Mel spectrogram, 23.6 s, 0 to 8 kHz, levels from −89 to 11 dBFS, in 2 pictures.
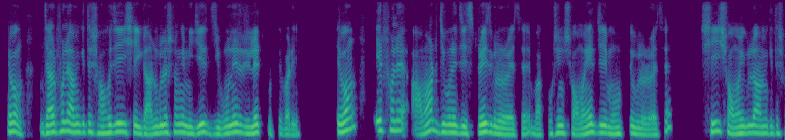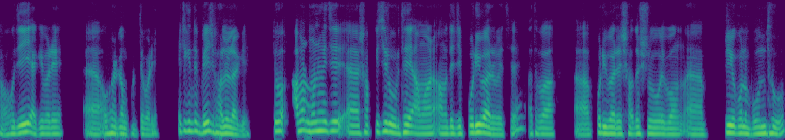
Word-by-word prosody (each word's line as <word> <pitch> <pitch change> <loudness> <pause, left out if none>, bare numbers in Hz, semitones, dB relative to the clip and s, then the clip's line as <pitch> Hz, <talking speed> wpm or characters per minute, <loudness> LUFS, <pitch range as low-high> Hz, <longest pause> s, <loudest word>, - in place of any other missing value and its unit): এবং 185 -1 +3 0.4
যার 170 +2 +3
ফলে 200 0 +2
আমি 175 - +2
কিন্তু 175 +1 -1
সহজেই 165 +4 +2
সেই 155 -3 +2
গানগুলোর 150 +6 +1
সঙ্গে 175 -1 +1
নিজের 160 +5 +3
জীবনের 150 +7 +2
রিলেট 160 +4 +3
করতে 145 - -11
পারি 115 -3 -5 0.7
এবং 200 +5 +5 0.4
এর 215 - +3
ফলে 210 -1 -1 0.3
আমার 170 +11 0
জীবনে 170 -1 +3
যে 150 - +3
স্ট্রেস 165 +4 +4
গুলো 140 -3 +2
রয়েছে 120 +1 -4 0.2
বা 120 - -4
কঠিন 150 +4 0
সময়ের 135 +7 +1
যে 165 - +3
মুহূর্ত 140 +2 -3
গুলো 125 -2 -2
রয়েছে, 120 -1 -6 0.6
সেই 185 +1 +1
সময়গুলো 150 +4 +1
আমি 150 0 -1
কিন্তু 150 0 -5
সহজেই 140 +7 +4
একেবারে 135 +1 -2 0.5
এ - - -5 0.2
ওভারকাম 140 -1 +1
করতে 130 -1 -9
পারি। 115 - -6 0.4
এটি 185 +2 -4
কিন্তু 195 0 +1
বেশ 195 +1 +6
ভালো 145 +1 +3
লাগে। 115 -3 -4 0.4
তো 195 - +2 0.3
আমার 205 +2 +1
মনে 195 +1 +4
হয় 200 - +3
যে 200 - +4 0.2
এ - - 0 0.2
সবকিছুর 180 +3 0
উর্ধ্বে 155 +3 +3
আমার 140 +1 -1
আমাদের 140 0 0
যে - - +2
পরিবার 160 -2 +7
রয়েছে 120 -2 -6 0.3
অথবা 135 -1 -3 0.5
আ - - -6 0.2
পরিবারের 140 -4 +2
সদস্য 140 -1 -2 0.3
এবং 125 0 -1 0.2
এ - - -3 0.5
প্রিয় 165 -1 +7
কোন 150 -1 +4
বন্ধু 145 +1 +3
150 Hz, 170 wpm, -19 LUFS, 135-170 Hz, 0.7 s, পরিবার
